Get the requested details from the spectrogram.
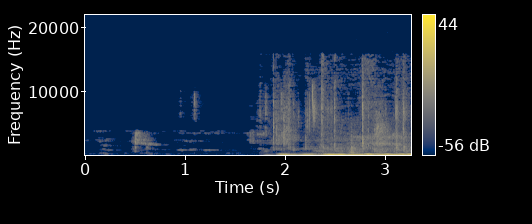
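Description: A few light clicks, then Fudge dice are rolled for a tabletop role-playing game in a continuous clatter that rattles on for over a second with a low rumbling undertone, no voices present.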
